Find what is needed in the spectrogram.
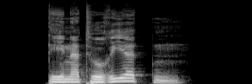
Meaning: inflection of denaturieren: 1. first/third-person plural preterite 2. first/third-person plural subjunctive II
- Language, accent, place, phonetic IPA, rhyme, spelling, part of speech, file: German, Germany, Berlin, [denatuˈʁiːɐ̯tn̩], -iːɐ̯tn̩, denaturierten, adjective / verb, De-denaturierten.ogg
